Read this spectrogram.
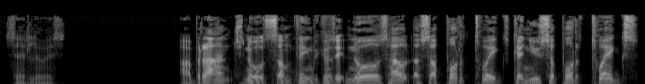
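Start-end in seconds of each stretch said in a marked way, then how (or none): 1.8-6.4 loud, scornful character voice; lecturing old trunk. Acted. Old trunk testing Lewis, loud lecturing. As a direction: quiz him loudly and pompously.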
